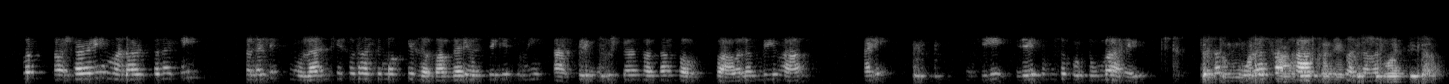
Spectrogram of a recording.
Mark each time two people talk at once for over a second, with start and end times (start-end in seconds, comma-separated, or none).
12.0-14.0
